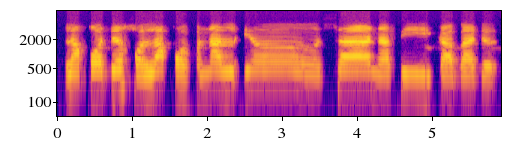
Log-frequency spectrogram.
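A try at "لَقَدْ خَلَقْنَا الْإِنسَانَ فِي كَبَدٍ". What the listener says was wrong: Tebalkan lagi huruf-huruf yang tebal. Laqad khalaqnal insana fi kabad.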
